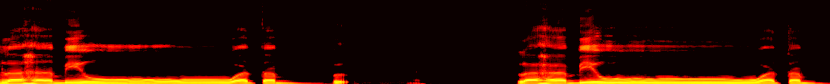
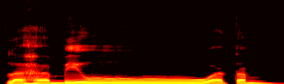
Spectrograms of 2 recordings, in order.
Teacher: Lahabiu, langsung ya dari bi ini kita langsung ke wawu karena digabungkan. Ba tanwin ini kita gabungkan ke wawu, huruf wawu ini lalu kita dengungkan.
